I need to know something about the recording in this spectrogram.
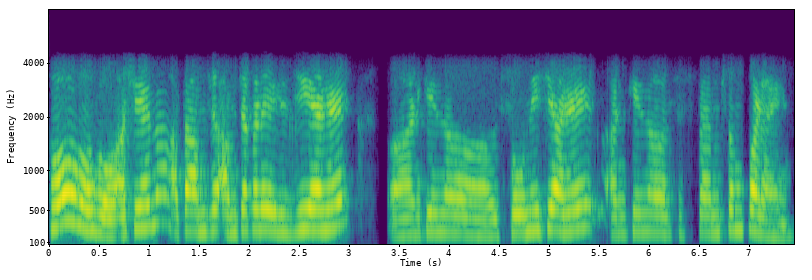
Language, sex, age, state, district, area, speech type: Marathi, female, 30-45, Maharashtra, Amravati, urban, conversation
